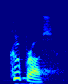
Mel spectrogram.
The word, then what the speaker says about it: Kupros: If you look, Cyprus is how we pronounce it today, but if you're Greek, you call it Kupros. And if you're Latin, it's the same language, but a little bit different. Cuprus, and those mean copper.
